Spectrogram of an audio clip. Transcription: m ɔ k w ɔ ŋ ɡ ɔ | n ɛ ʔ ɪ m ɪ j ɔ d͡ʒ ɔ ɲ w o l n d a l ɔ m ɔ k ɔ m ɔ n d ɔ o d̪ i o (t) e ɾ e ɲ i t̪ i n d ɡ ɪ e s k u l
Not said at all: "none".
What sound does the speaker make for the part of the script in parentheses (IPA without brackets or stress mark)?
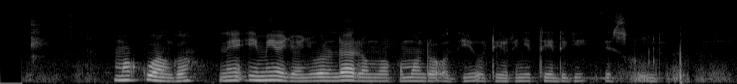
t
